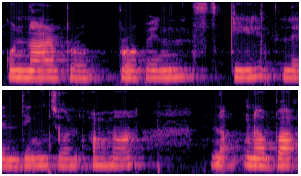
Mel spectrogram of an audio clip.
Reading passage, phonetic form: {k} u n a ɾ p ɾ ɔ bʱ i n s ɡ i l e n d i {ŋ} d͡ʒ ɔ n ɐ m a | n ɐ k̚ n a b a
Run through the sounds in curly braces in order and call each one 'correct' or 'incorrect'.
correct, correct

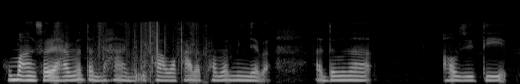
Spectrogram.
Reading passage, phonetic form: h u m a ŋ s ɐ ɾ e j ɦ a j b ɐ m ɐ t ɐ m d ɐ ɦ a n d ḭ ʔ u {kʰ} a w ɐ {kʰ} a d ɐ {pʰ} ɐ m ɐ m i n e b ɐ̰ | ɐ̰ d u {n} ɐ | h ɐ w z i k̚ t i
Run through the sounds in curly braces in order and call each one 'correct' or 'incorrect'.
correct, correct, correct, correct

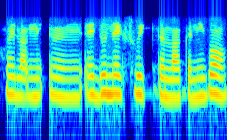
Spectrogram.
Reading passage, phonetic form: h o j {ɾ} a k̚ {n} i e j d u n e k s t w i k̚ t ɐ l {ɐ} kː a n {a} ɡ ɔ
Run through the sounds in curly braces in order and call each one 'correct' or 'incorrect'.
incorrect, correct, incorrect, incorrect

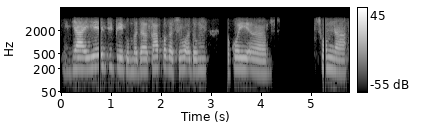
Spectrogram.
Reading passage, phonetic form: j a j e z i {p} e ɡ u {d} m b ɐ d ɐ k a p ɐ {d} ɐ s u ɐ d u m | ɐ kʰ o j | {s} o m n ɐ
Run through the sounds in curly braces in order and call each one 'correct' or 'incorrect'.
correct, incorrect, incorrect, correct

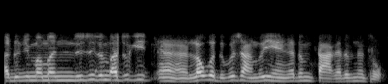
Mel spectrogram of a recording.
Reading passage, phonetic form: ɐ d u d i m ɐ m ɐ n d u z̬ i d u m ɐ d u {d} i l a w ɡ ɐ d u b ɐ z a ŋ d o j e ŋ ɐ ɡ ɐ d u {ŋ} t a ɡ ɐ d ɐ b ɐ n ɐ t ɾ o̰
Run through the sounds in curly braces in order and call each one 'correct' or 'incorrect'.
incorrect, incorrect

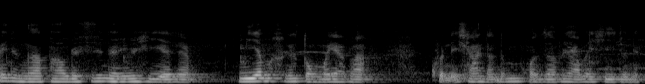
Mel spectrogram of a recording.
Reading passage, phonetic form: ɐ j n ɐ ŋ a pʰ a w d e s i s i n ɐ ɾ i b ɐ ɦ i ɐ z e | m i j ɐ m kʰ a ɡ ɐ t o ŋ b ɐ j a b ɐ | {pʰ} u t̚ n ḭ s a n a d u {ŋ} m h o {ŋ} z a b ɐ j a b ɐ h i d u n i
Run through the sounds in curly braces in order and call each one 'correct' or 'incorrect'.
incorrect, incorrect, incorrect

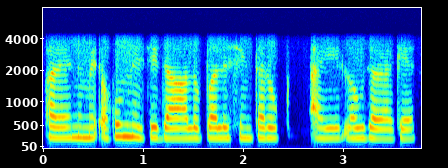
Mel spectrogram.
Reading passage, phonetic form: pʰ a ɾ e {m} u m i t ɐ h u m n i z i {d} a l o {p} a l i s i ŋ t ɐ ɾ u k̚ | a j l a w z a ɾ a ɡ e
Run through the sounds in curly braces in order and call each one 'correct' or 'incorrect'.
incorrect, correct, correct

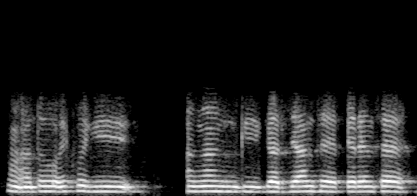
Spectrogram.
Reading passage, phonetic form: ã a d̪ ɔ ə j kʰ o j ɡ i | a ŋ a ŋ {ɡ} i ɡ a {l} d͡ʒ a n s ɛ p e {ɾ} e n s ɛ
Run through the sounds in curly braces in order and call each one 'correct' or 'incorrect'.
correct, incorrect, correct

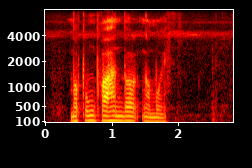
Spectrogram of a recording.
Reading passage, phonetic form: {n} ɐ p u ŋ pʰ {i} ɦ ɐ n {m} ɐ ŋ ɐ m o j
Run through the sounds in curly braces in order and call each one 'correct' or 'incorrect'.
incorrect, incorrect, incorrect

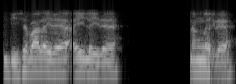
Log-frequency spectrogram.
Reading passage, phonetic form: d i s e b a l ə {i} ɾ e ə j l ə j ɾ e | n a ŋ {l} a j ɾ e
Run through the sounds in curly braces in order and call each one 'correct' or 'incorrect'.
incorrect, correct

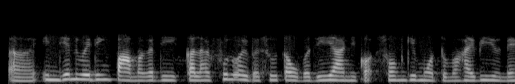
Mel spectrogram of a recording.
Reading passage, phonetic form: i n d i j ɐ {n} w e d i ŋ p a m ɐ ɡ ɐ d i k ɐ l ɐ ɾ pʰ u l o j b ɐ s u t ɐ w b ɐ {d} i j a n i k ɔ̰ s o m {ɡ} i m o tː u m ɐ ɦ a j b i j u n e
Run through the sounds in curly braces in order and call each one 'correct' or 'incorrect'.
correct, correct, correct

